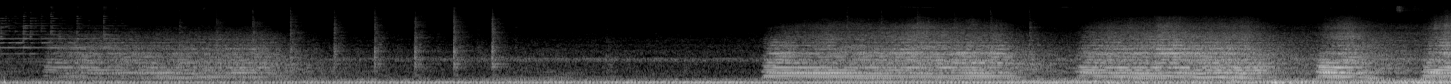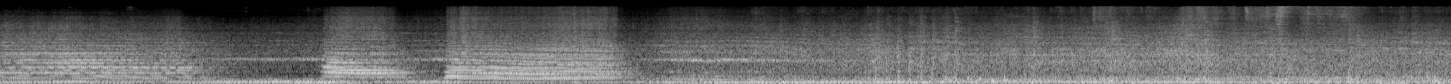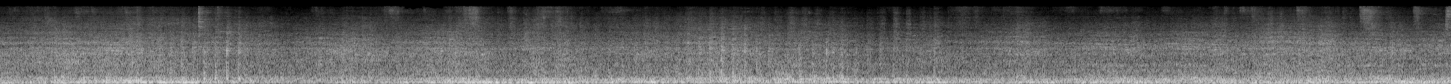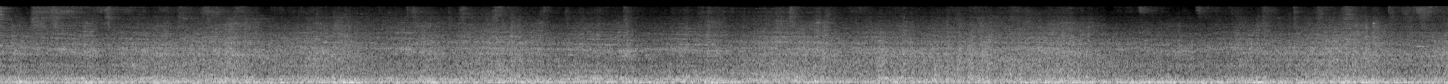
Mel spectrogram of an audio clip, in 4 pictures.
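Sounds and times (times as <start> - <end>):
freight train rumbling past: 0.0 - 58.0
wheels clicking over rails: 1.8 - 5.3.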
